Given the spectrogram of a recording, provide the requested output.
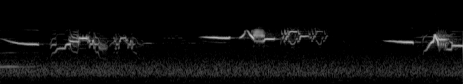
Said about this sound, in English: That's why you rarely see a hermit thrush out in the open. But you do hear him.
